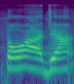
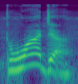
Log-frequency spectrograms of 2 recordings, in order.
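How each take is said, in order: First: Said in the usual way. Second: "toalla" said slowly as "tualla", the o turned to u; swapped vowels. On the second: Shown as a demonstration. ("toalla" dicho como "tualla") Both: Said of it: "En vez de decir".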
